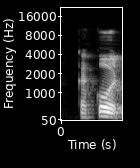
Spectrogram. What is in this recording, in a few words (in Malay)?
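"kakut", Malay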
